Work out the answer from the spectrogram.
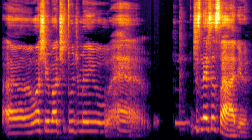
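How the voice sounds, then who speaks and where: A man's voice: high-pitched, wildly swooping pitch, slow, a little mellow. A man with a Brazilian accent giving casual, conversational reaction commentary as the host of a video. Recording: roomy, echoey sound.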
